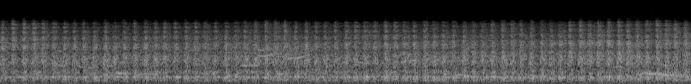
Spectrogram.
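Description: Vintage steam fire engine working its steam pump, a fast, even chuffing beat, pumping water from the canal.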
